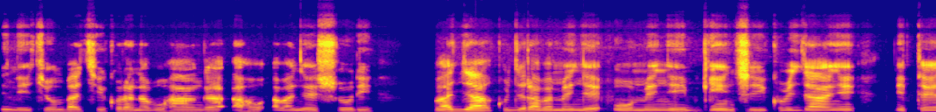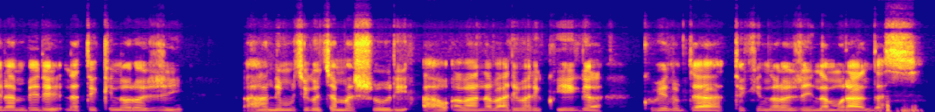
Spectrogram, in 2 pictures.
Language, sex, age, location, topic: Kinyarwanda, female, 36-49, Kigali, government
